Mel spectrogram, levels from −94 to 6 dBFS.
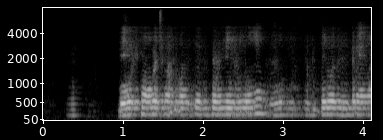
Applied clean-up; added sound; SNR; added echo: neural mask model DeepFilterNet 3.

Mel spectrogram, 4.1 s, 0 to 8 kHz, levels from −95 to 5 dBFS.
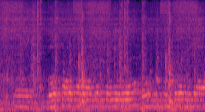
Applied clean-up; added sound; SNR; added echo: none; Mechanisms; 4 dB; reverberation time 1.0 s.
